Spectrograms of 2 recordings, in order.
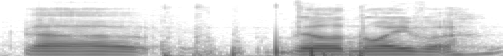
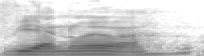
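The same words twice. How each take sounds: First: The name is said with English-style sounds. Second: The name is said with Spanish-style sounds. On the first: The speaker calls it wrong. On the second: The speaker calls it right.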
